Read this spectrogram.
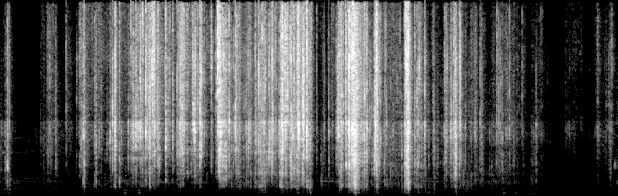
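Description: A foil wrapper crinkles as a pack is torn open.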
